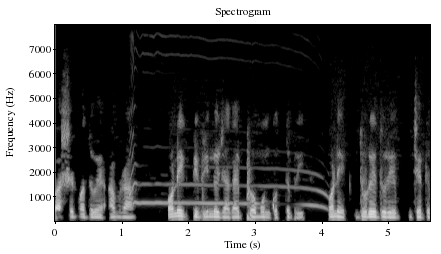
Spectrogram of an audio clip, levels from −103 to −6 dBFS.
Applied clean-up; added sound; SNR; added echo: classical method Wiener filter.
